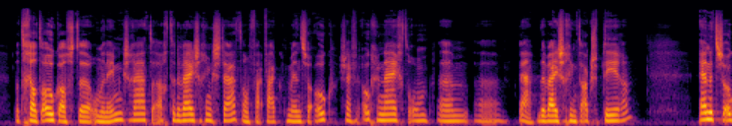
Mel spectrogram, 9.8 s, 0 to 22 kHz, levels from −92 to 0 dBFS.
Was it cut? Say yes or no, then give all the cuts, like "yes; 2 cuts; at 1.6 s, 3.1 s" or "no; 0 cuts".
yes; 5 cuts; at 3.5 s, 4.5 s, 4.9 s, 5.8 s, 6.8 s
